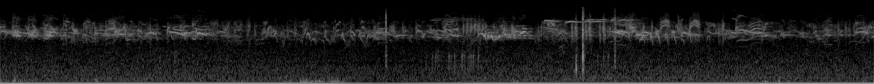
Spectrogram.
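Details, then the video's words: Eurasian siskin song as a steady, busy high-pitched twitter of rapid chirps and slurred notes, with a couple of sharp clicks partway through. "Siskin Song"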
